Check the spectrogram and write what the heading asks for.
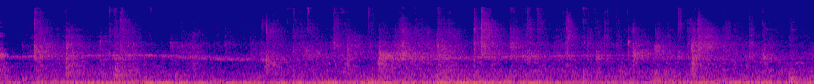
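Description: Footsteps on a debris-strewn concrete floor, a step roughly every half second to a second.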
